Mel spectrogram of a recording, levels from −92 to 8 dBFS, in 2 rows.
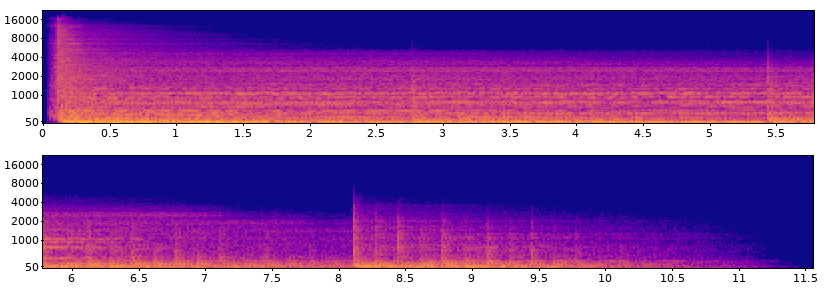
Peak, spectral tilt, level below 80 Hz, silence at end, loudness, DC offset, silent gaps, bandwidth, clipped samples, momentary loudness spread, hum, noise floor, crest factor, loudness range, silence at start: -4 dBFS; -6.5 dB/octave; -20 dBFS; 1.05 s; -22 LUFS; under 0.1%; none; 13.5 kHz; under 0.1%; 14 LU; none; -64 dBFS; 16 dB; 6 LU; 0.05 s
